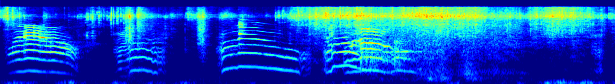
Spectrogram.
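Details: Young kitten, ten days old and found in a gutter, gives four clear arched meows while being washed for its first bath, followed by quiet with faint rustling.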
